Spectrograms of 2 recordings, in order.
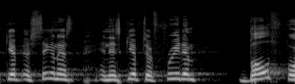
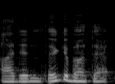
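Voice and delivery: sheepish mumble; 8 semitones lower, 6 dB quieter than usual. Retold or imitated. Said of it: "And I was like".

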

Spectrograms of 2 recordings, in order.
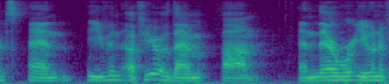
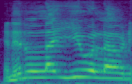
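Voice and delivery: high, loud puffing frog voice; breathless old frog warning; panting frog; 10 semitones higher, 6 dB louder than usual. A narrator's reading. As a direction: frog warning Alice as he hobbles off. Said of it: "he panted".

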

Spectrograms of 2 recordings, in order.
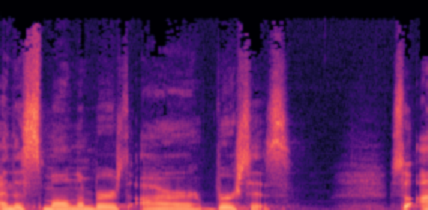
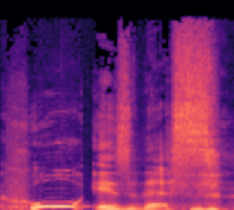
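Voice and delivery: amazed; 3 semitones lower, much slower than usual. Pretend. People amazed at God's work.

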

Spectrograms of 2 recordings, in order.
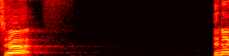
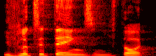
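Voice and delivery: low, soft and intimate, lower than his preaching; tender pastoral address; 10 semitones lower, 4 dB quieter than usual. Acted. Pastor gently addressing the men in the room, low and soft. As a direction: speak gently to the hurting ones.

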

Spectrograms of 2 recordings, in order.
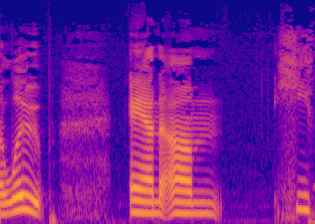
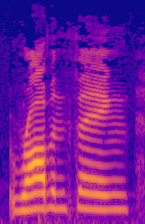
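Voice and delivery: ordinary talk

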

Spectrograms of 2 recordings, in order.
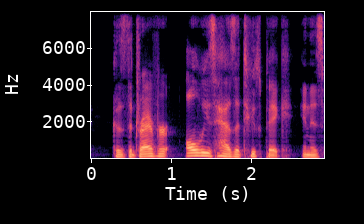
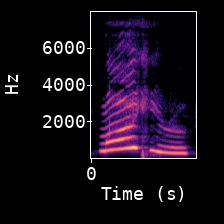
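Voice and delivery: very high, slow falsetto swoon; mock swoon; slower than usual. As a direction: coo it like a lovestruck fan. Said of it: "echoing the swoon".

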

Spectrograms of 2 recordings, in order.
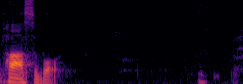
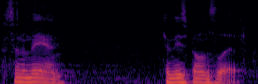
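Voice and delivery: soft, searching question; 6 semitones lower, 10 dB quieter than usual. Acted. Question repeated to congregation.

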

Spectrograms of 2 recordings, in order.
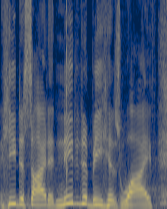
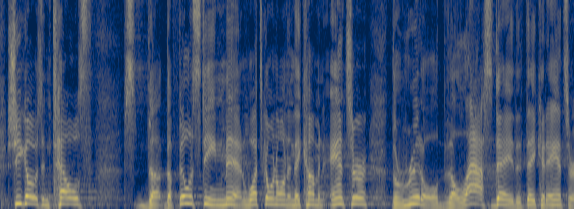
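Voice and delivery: usual speaking voice

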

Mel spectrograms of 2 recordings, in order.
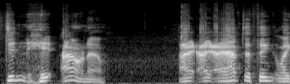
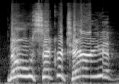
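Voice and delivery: mock despairing yell; 6 dB louder than usual. Answering what else to yell there, mock yell. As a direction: wail it out in mock horror. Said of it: "What else would you yell there?".

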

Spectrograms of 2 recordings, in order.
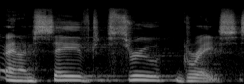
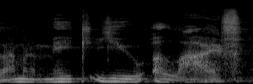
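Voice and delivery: slow, hushed whisper of a promise; 6 semitones lower, 8 dB quieter, slower than usual. Retold or imitated. Pastor voicing Jesus to a dead sinner in a whisper. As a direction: breathe the words slowly, barely voiced.

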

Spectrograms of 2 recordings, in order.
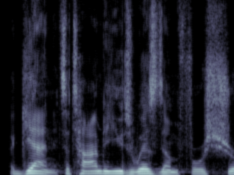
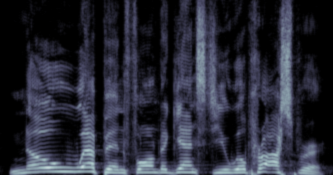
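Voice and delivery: proclaiming; 4 semitones higher than usual. Real, not acted. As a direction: declare it slowly with weight. Preacher proclaims verse.

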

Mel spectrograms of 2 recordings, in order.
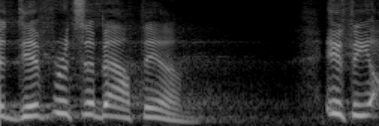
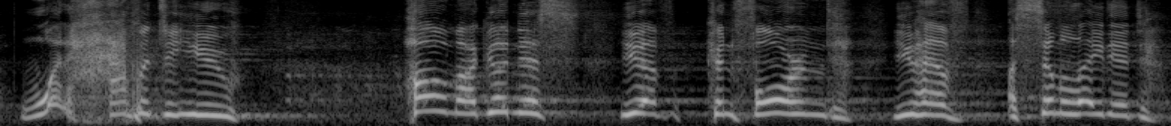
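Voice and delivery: slow, higher-pitched mock horror; drawn-out, exaggerated shock; mock dismay; 4 semitones higher than usual. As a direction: act appalled at a friend's betrayal. Mock dismay at friend's lost accent.

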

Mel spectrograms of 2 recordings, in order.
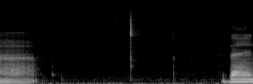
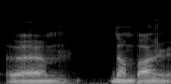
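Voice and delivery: usual speaking voice

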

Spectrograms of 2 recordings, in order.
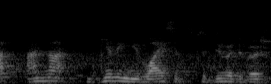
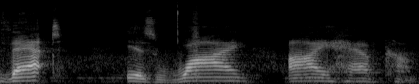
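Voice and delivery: preaching at full force; 3 semitones higher, 13 dB louder than usual. Acted. Reads scripture, preaching loud.

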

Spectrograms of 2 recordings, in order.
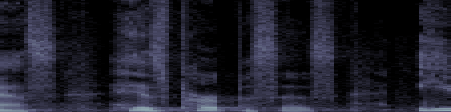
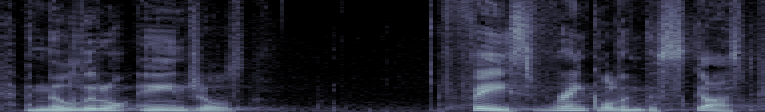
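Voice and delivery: lively, louder storytelling read; story narration; 4 semitones higher, 9 dB louder than usual. Acted. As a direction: read it like a tale to the congregation. Reads J B Phillips story aloud.

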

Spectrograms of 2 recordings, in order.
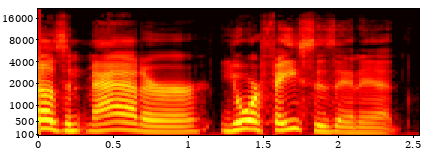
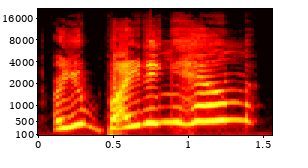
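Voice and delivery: high, fast disbelief; incredulous; 11 semitones higher, 5 dB louder than usual. Real, not acted. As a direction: react in shocked disbelief. Incredulous outburst at the scene.

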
